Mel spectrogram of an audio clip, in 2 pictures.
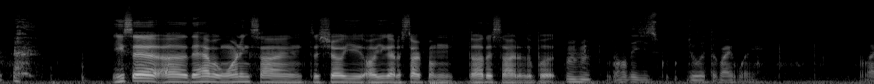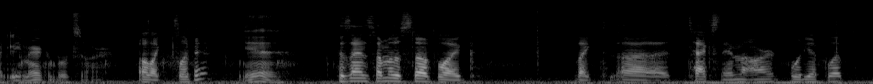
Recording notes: The boys are back in the car for now.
